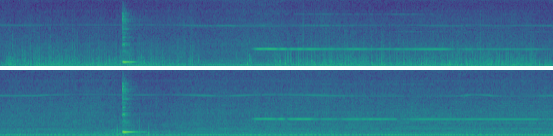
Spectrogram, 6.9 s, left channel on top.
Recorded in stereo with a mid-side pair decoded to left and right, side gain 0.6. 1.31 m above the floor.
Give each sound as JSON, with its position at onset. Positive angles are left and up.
{"t": 1.5, "sound": "a cowbell", "azimuth_deg": -20, "distance_m": 0.6}
{"t": 3.1, "sound": "a flute", "azimuth_deg": -15, "distance_m": 4.0}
